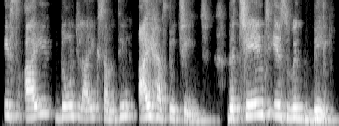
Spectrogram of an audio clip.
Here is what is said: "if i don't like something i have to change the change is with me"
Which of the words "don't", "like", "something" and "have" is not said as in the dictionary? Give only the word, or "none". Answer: something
